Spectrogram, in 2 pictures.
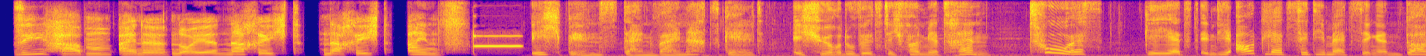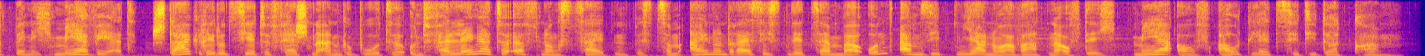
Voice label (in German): mit Hintergrundgeraeuschen; Weihnachtsgeld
